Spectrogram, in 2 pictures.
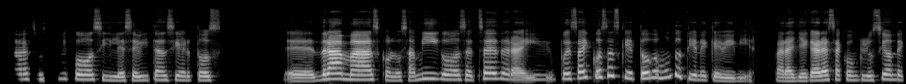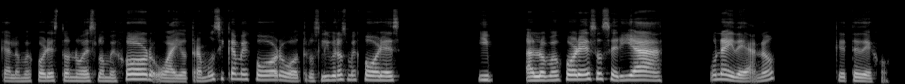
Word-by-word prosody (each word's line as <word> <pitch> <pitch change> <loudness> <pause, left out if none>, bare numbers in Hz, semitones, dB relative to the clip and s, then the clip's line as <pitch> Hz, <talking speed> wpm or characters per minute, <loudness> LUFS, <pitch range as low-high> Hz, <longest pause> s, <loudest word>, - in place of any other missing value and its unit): a 240 +1 -2
sus 230 -2 -11
hijos, 230 -3 -2
y 200 - -6
les 180 0 -3
evitan 200 +2 -2
ciertos, 190 -2 -4 0.6
eh, 150 0 -1
dramas 225 -2 +8
con 195 -2 -5
los 180 +1 -7
amigos, 230 +1 -1
etcétera. 250 - +1
Y, 110 +1 -9
pues, 250 0 -1
hay 295 +2 +4
cosas 385 +5 0
que 280 -6 -2
todo 285 +4 +1
mundo 355 +5 -2
tiene 215 -6 -3
que 170 - -4
vivir. 150 -1 -6 0.2
Para 165 -2 +1
llegar 180 +4 +4
a - - +7
esa 220 +1 -2
conclusión 205 +2 -2
de 215 - -4
que 170 - -11
a - - -7
lo 150 0 -8
mejor 165 +3 -4
esto 175 0 -5
no 165 -1 -4
es 165 +2 -6
lo 160 - -4
mejor, 235 +9 +1
o 150 - -4
hay 140 -1 -1
otra 155 +2 -5
música 250 - -4
mejor, 220 -4 -2
u 180 - -2
otros 155 +1 -6
libros 205 +3 -2
mejores, 195 -3 -1 0.8
y 205 -1 -4 0.3
a 180 - +3
lo 190 +1 +4
mejor 210 +4 +2
eso 250 +2 +1
sería 205 -3 +3 0.5
una 230 0 +1
idea, 155 -6 0
¿no? 195 - -5 0.6
Que 170 - -7
te 170 - -3
dejo. 150 -3 -5
205 Hz, 195 wpm, -22 LUFS, 175-235 Hz, 0.8 s, dramas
